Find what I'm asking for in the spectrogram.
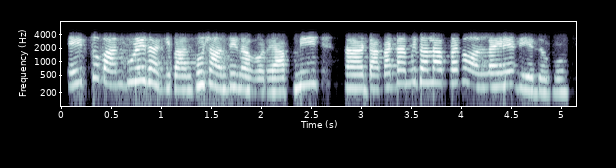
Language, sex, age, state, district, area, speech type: Bengali, female, 30-45, West Bengal, Paschim Bardhaman, urban, conversation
